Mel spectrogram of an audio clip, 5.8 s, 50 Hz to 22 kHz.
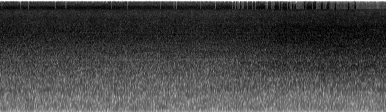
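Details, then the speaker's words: Braun steam generator iron, roughly 10 years little-used, descaler added, very hot: loud continuous hiss swelling toward the end as steam vents, scale-blocked generator clearing lots of limescale. "Well, I think it's safe to say there's a lot of scale up there."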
